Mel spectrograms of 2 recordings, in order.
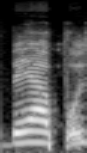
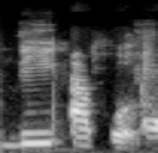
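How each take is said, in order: First: The article is said with an 'eh' vowel. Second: The article is said with an 'ee' vowel. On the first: The speaker calls it wrong. "no se dice de apple" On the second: The speaker calls it right. "sino se dice di"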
